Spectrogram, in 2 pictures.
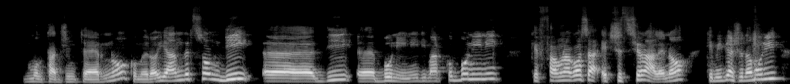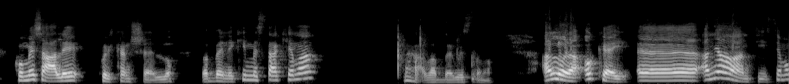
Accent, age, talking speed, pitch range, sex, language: native, 30-49, 170 wpm, 120-195 Hz, male, Italian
